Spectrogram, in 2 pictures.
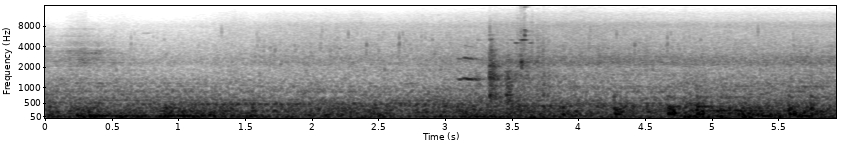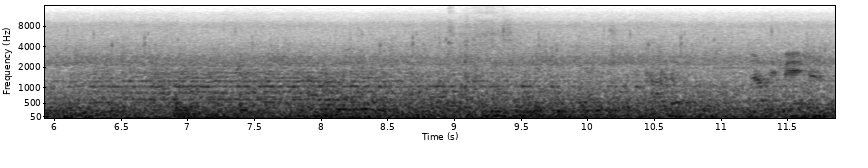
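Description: A heavy thunderstorm in the video game Deus Ex: Human Revolution, with steady dense rain and a low rumble of thunder throughout, loud and continuous with no talking.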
